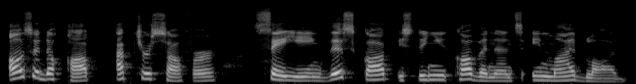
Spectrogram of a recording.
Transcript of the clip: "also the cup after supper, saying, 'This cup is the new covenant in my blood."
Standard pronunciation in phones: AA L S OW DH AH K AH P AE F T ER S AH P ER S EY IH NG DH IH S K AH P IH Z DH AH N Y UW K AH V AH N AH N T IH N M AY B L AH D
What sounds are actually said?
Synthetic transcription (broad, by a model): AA L S OW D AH K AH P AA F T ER S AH F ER S EY IH NG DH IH S K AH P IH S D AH N Y UW K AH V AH N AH N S IH N M AY B L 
